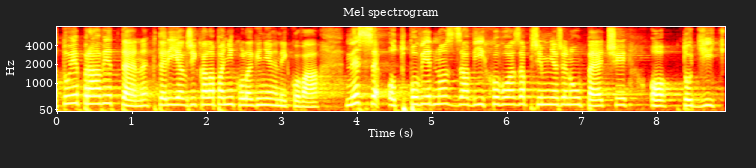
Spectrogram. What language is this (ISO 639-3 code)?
ces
